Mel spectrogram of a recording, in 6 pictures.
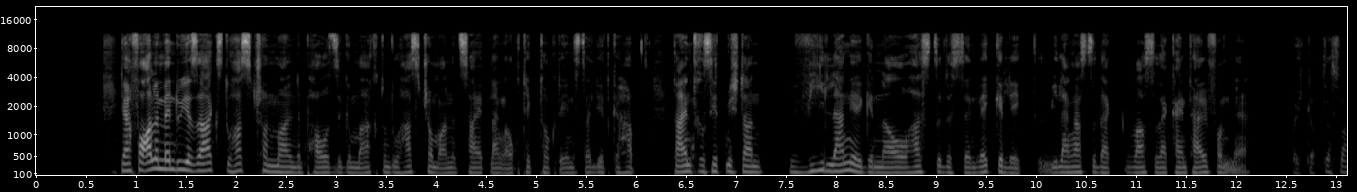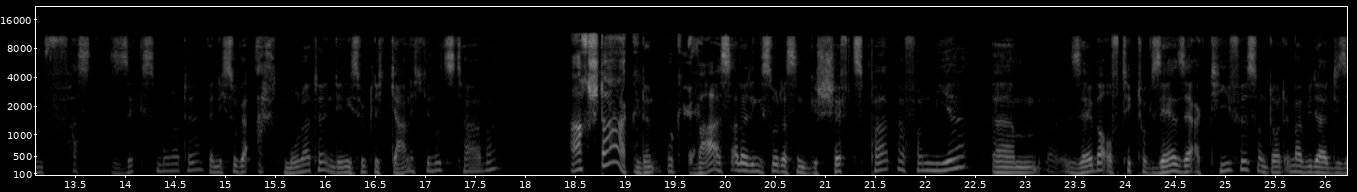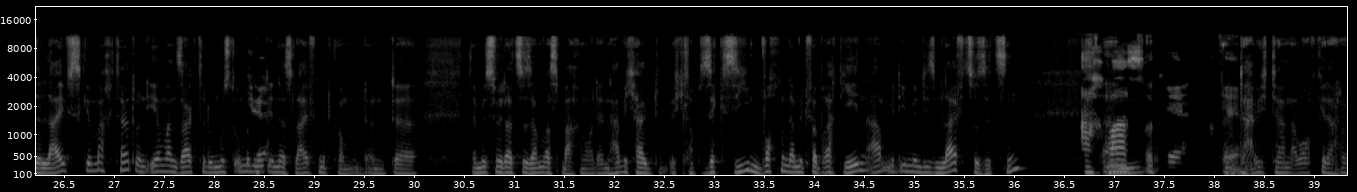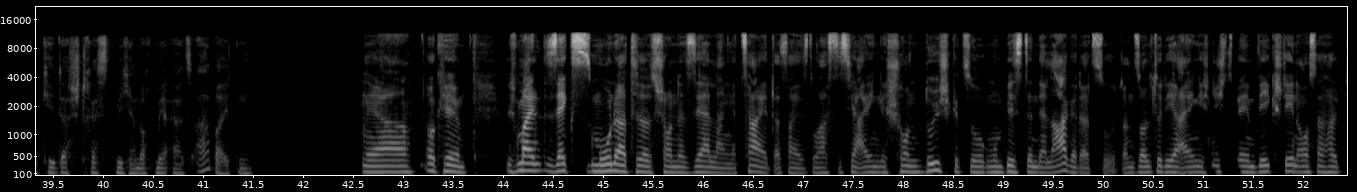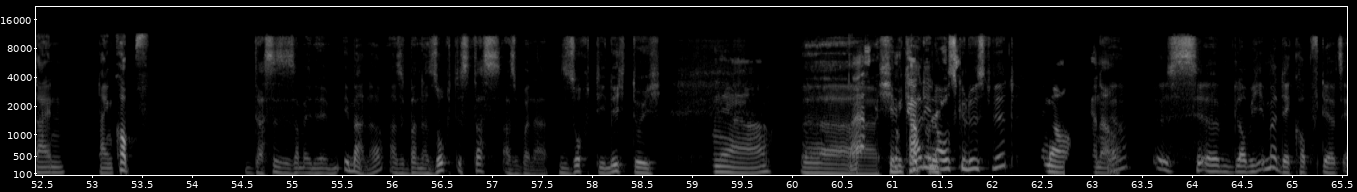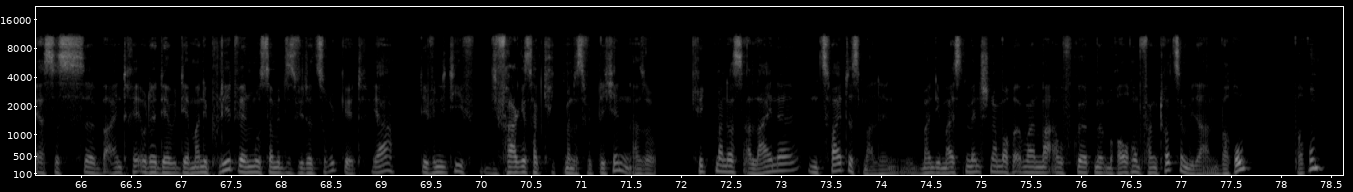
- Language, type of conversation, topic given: German, podcast, Wie gehst du im Alltag mit Smartphone-Sucht um?
- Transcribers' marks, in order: surprised: "Ach, stark!"; surprised: "Ach was"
